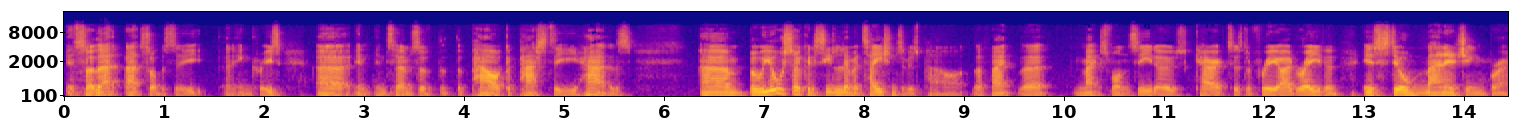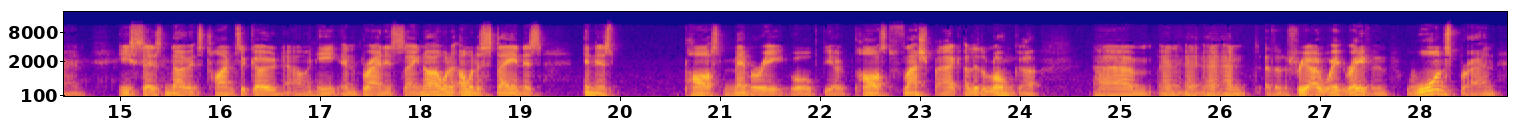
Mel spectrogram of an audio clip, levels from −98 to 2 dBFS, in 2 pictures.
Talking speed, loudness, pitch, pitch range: 185 wpm, -18 LUFS, 100 Hz, 90-115 Hz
